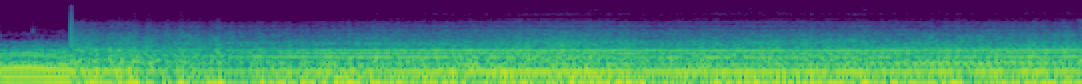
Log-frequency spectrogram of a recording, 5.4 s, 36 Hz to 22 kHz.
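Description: Yamaha XS1100 motorcycle engine idling steadily during a clutch-in downshift attempt with a hanging, sticky clutch, a close, continuous low rumble with a brief click near the start.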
